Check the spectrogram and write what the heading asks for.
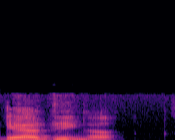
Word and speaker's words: Erdinger: It's in Germany, I think they pronounce it Erdinger.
